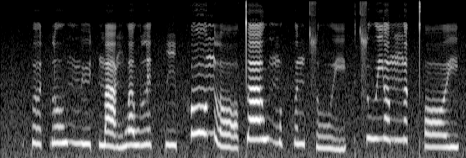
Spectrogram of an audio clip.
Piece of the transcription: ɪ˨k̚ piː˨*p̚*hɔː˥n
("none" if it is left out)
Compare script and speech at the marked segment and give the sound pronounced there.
p̚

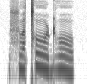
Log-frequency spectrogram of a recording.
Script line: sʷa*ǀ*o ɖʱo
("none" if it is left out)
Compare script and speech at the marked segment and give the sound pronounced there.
ǀ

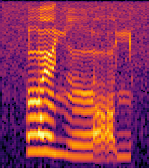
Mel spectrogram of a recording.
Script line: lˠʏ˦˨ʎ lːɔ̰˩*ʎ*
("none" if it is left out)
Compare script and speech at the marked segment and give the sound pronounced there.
ʎ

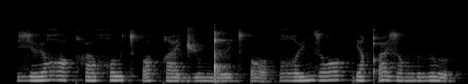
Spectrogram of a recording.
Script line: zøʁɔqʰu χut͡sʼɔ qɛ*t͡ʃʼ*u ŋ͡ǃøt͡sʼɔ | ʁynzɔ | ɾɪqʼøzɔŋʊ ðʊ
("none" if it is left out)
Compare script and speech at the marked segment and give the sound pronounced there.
d͡ʒ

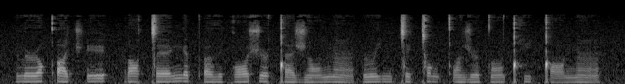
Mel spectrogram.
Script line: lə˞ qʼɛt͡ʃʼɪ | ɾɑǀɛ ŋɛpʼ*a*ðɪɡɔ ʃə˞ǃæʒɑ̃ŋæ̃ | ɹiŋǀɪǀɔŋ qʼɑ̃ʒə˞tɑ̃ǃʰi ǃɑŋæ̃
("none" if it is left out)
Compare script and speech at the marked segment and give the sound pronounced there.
ʌ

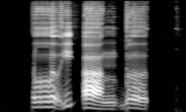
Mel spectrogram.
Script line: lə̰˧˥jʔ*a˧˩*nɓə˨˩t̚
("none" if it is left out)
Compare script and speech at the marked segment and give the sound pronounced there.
a˧˩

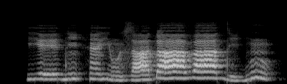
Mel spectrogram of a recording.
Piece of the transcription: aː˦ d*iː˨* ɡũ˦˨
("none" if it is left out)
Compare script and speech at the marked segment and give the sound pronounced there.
i˨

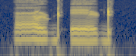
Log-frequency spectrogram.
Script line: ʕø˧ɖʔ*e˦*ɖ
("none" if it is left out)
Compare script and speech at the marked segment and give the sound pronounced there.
e˨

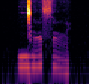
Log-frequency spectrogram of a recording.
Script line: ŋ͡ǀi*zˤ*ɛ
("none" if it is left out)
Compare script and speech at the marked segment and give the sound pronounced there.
sˤ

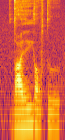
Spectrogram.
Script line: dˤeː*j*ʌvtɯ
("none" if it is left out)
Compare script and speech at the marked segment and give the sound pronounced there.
j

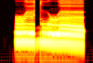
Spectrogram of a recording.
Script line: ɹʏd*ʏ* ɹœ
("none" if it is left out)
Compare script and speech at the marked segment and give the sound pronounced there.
u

